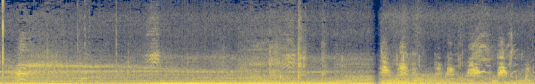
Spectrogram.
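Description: A low motor hum swells and fades over the first few seconds. After a sudden break, white domestic ducks quack in short, rapid calls.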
